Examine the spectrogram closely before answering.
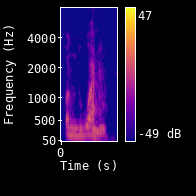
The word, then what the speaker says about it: Gondwana: Gondwana, así se pronuncia.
